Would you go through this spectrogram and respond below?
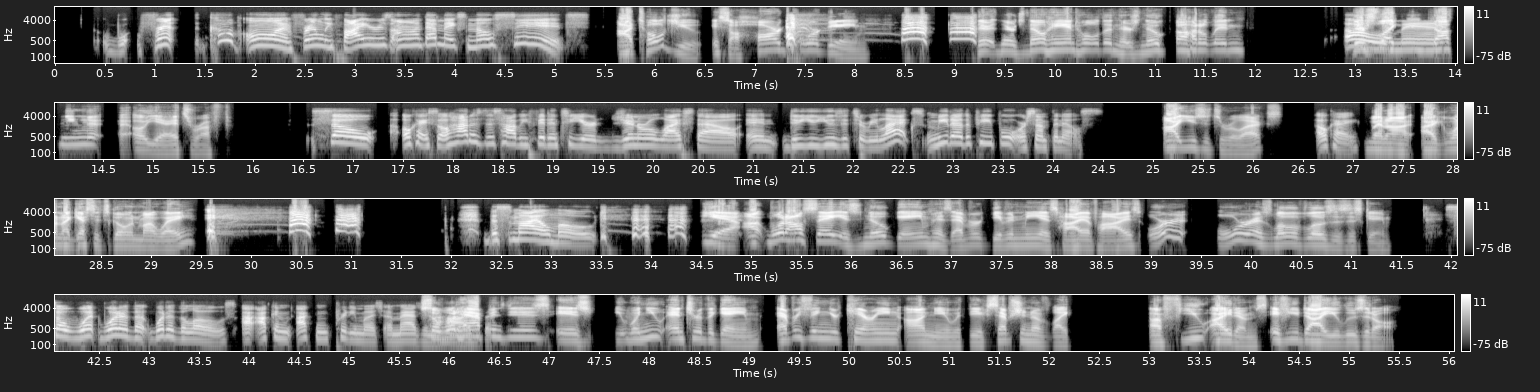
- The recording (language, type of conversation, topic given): English, unstructured, What hobby would help me smile more often?
- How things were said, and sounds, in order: laugh; laughing while speaking: "there's"; laughing while speaking: "coddling"; laugh; tapping; laugh; other background noise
